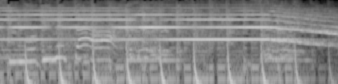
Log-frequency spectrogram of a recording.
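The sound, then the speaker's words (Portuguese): A loud school bell siren holds a steady, piercing electronic tone, with a quick rhythmic thumping pulse underneath; the pitch dips slightly near the end. No one speaks. “A sirene da escola.”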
